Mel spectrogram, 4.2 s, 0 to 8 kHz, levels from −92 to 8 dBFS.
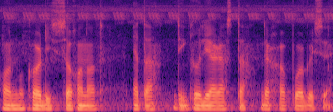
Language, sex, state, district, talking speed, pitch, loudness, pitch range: Assamese, male, Assam, Sonitpur, 115 wpm, 95 Hz, -19 LUFS, 90-95 Hz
